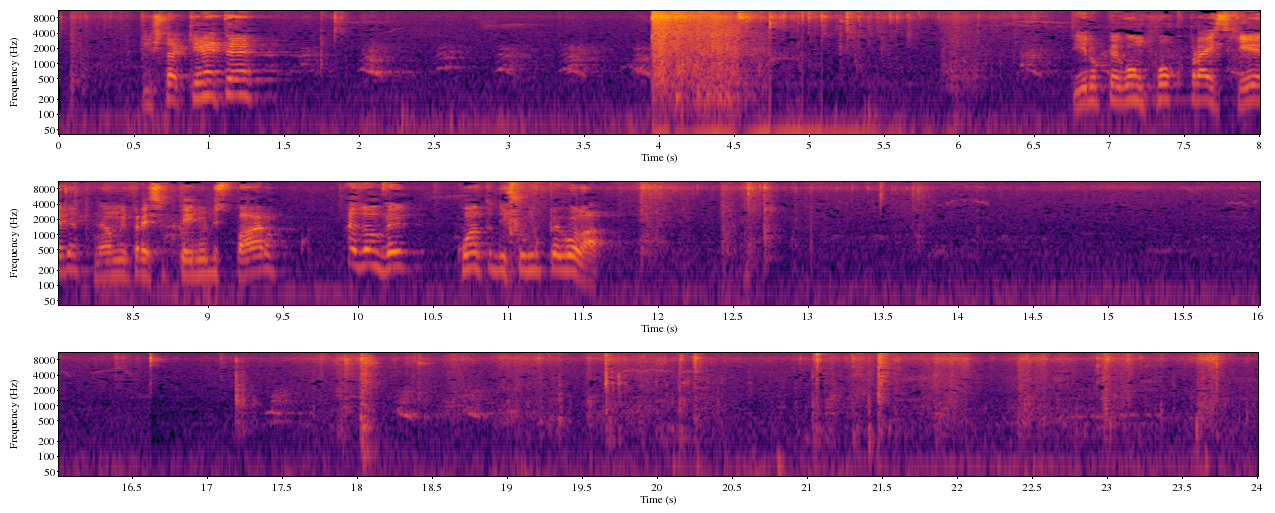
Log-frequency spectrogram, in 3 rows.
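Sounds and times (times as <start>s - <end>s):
bird chirps: 1.5s - 3.9s, 13.2s - 16.7s
wind rumble on microphone: 1.5s - 5.6s
footsteps on gravel: 4.7s - 9.0s, 10.9s - 14.0s, 17.3s - 24.0s.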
